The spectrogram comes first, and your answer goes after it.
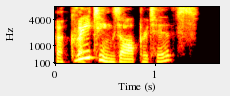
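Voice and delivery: very soothing, suave spy voice. Describing how the mission greetings sound in their head, soothing 007-esque Bond voice. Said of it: "I just hear it in the very soothing, oh, 007-esque".

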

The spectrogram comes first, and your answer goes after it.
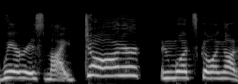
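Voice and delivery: screaming, calling out, but held back. Speaker retelling a 911 call, imitating her mother screaming back on the phone. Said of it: "My mom starts screaming back".

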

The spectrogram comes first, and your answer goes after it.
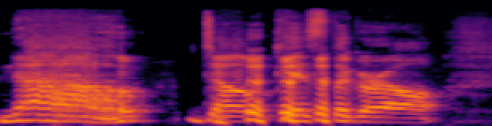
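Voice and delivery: very slow yell with a long stretched-out no. Retelling a reaction to a movie scene: retelling screaming at the screen. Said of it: "I'm screaming at my, my computer".

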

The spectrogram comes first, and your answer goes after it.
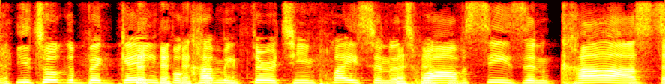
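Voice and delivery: ordinary talk, nothing marked

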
